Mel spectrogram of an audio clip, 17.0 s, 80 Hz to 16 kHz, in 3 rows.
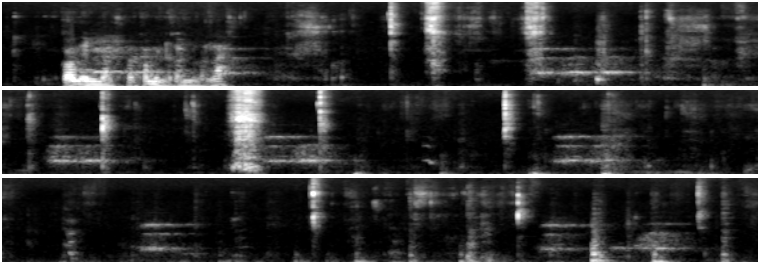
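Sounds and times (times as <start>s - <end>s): chewing and lip smacks: 2.1s - 7.3s, 8.0s - 15.4s
wet slurp: 7.4s - 7.7s.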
